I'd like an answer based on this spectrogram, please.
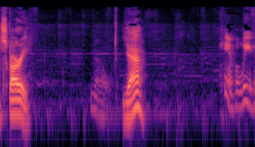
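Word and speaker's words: Scarry: all say it wrong richard scary i think is richard skari no yeah i can't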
